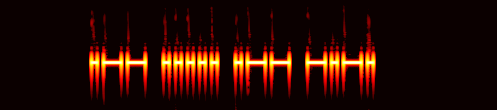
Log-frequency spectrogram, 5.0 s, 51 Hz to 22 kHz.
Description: Morse code, heard as a keyed tone, about 20 wpm, 700 Hz. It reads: W5WC
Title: USA Call Signs - 4 Characters - Repeated 3x - 20wpm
